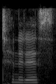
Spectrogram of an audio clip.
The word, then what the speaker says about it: tinnitus: nerve pathway for hearing tinnitus sometimes pronounced tinnitus this is ringing in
